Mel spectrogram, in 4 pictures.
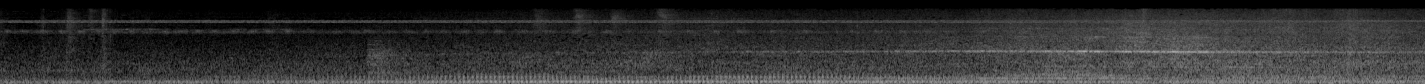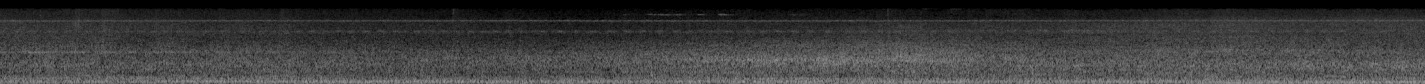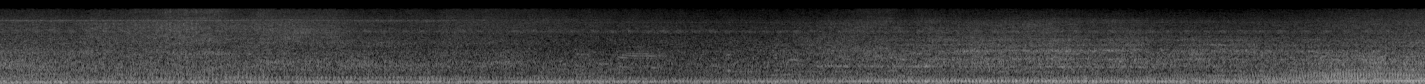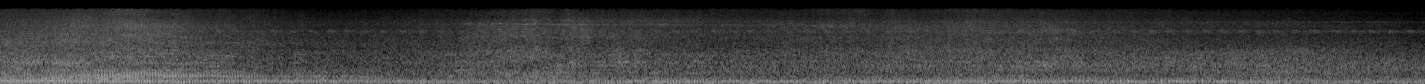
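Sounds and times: low rumble of road traffic: 0.0s - 57.0s
vehicle passing: 4.2s - 57.0s
thin high tone: 5.9s - 15.2s.

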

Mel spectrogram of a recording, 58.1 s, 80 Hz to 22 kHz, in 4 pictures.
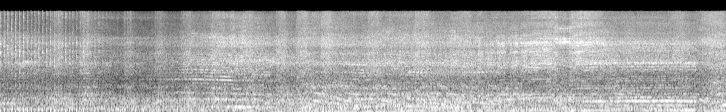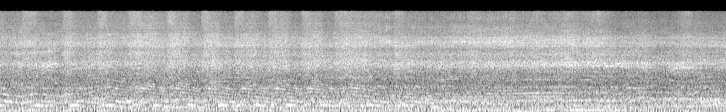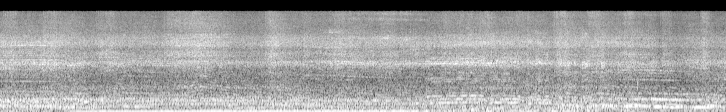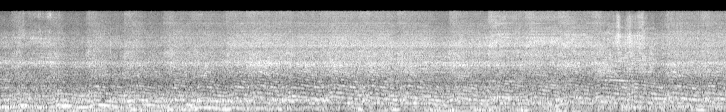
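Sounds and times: go-kart engines idling and revving: 0.0s - 58.0s.

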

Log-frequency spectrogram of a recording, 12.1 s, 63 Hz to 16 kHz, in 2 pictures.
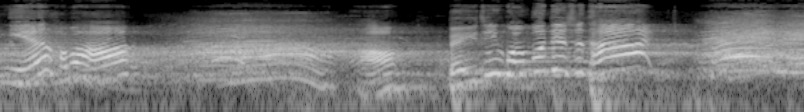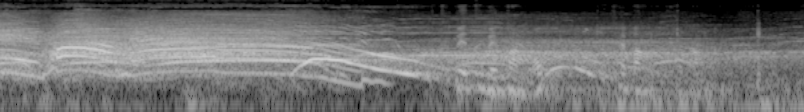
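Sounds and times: crowd shouting in unison: 5.2s - 9.3s.

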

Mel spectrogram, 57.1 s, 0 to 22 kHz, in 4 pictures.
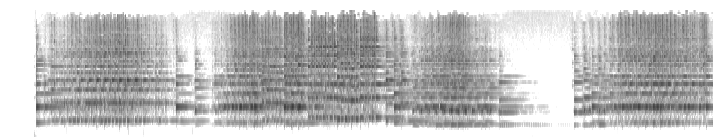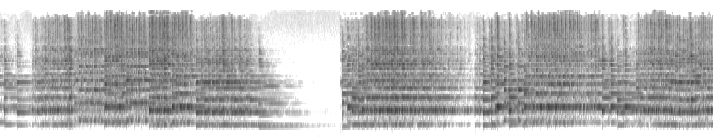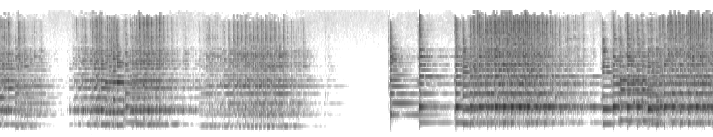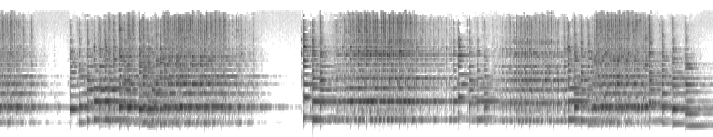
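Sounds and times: plucked string folk music: 0.7s - 57.0s.

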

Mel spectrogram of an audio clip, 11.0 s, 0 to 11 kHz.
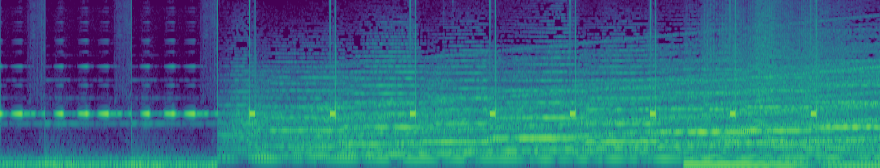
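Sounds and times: electronic quiz music: 5.1s - 5.3s, 7.1s - 7.4s, 8.1s - 11.0s
high beeps: 8.1s - 10.7s.

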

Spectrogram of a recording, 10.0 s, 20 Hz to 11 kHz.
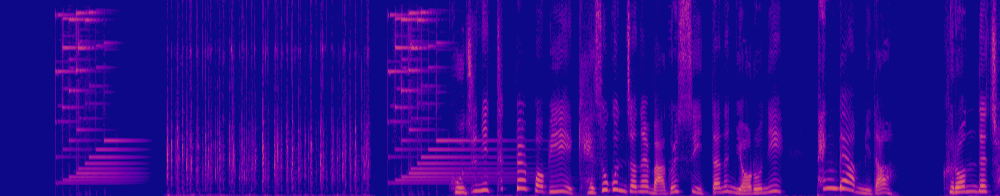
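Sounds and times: bright chime: 0.6s - 1.6s, 3.9s - 5.7s
keyboard typing clicks: 1.7s - 3.8s.

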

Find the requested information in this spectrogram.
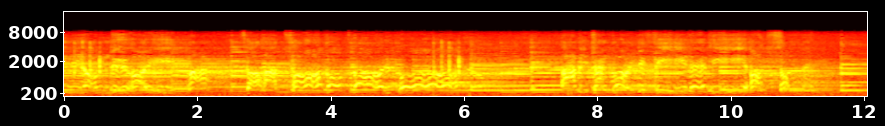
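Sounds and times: man singing with vibrato: 0.0s - 6.5s, 7.3s - 11.8s.

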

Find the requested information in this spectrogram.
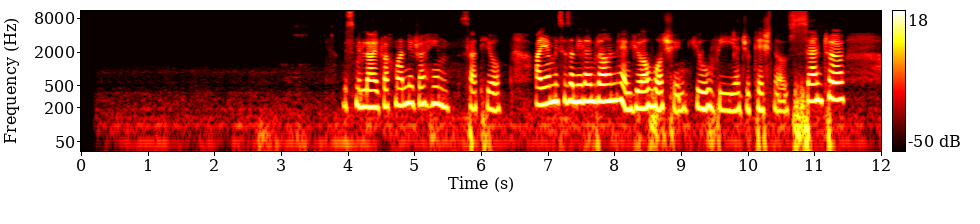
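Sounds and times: woman speaking: 4.0s - 11.6s
short breath: 11.5s - 12.0s.

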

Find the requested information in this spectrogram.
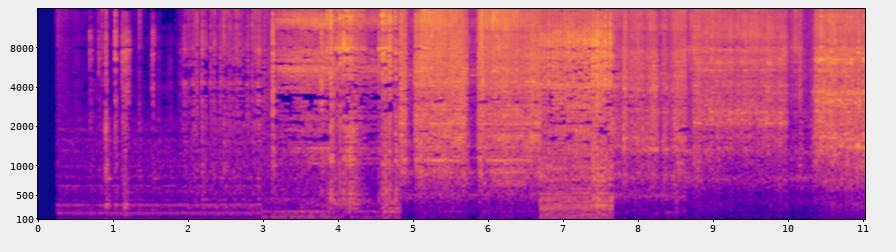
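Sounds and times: turning tool scraping wood: 3.8s - 11.0s.

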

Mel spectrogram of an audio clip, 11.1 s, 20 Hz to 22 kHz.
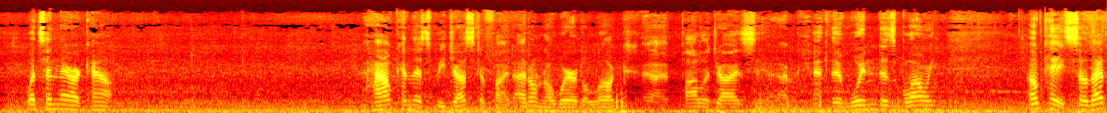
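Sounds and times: faint constant hum: 0.0s - 11.0s
vehicle engine idling: 0.0s - 11.0s
wind buffeting microphone: 1.4s - 10.8s.

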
